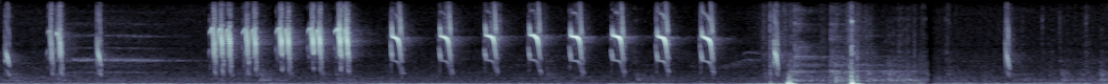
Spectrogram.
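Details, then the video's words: Velvet-fronted nuthatch singing, used as a lure and tutor recording: a fast run of about a dozen sharp, high, evenly spaced chipping notes, preceded by a few scattered chips and followed by two loud knocking thumps. "Suara kicau pancingan burung rambatan paruh merah gacor"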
